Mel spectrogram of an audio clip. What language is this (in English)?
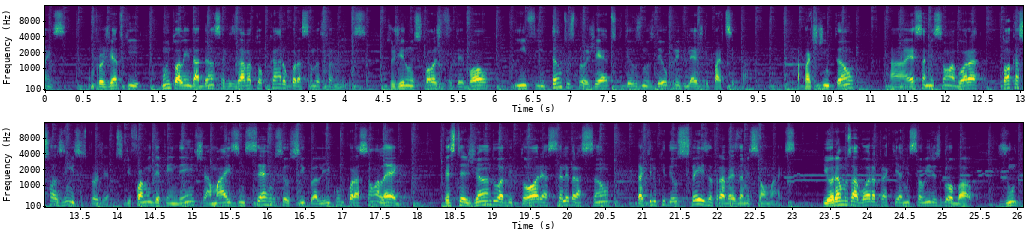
Portuguese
